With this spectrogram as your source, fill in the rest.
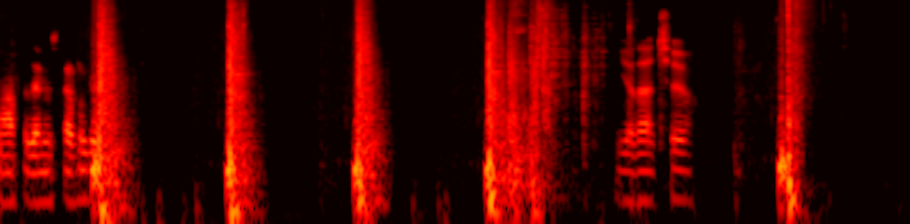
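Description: A stone strikes wood with heavy knocks.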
